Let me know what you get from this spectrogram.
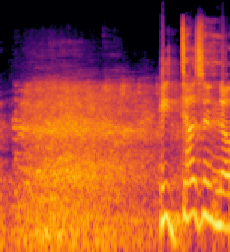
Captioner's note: laughter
